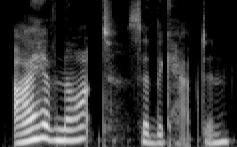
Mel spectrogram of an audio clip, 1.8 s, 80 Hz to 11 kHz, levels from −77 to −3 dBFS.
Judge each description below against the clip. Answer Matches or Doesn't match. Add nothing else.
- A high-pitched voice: Matches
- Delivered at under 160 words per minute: Doesn't match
